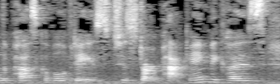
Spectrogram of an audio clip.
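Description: A woman's fairly low voice at a moderate pace, amid noticeable background noise. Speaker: lifestyle vlogger. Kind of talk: casual vlog chat. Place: home room. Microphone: phone near.

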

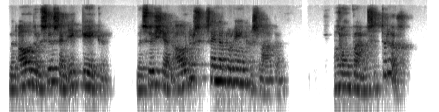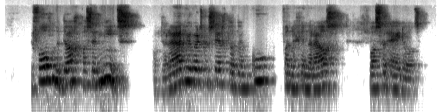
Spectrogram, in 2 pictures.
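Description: Somewhat breathy, a woman talks at a medium pitch and moderate pace with lively intonation. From Indonesia. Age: 70s. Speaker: researcher. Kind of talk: lecture. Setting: stage with audience.

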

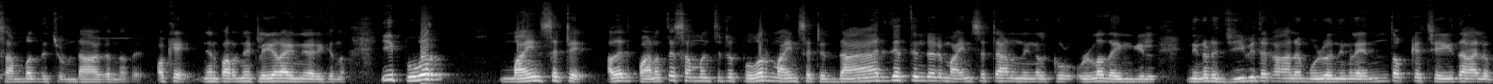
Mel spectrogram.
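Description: Against a quiet background, a man speaks in a dark, mellow tone at a fairly high pitch. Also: fairly even intonation. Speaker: motivational coach. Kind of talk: motivational talk.

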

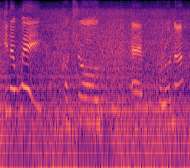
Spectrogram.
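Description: A woman's fairly slow speech comes through loud background noise. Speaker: vlogger. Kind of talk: casual vlog chat. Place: street. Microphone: phone near.

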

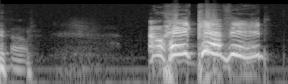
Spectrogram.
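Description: At an extremely high pitch, a put-on character voice carries the speech. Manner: sassy.

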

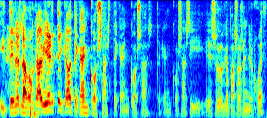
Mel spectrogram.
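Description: The pace is very fast. The pitch swings very widely. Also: man. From Spain. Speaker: gaming youtuber; gaming youtuber hosting a radio-style segment. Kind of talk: comedic call-in show. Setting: Skype call. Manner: animated.

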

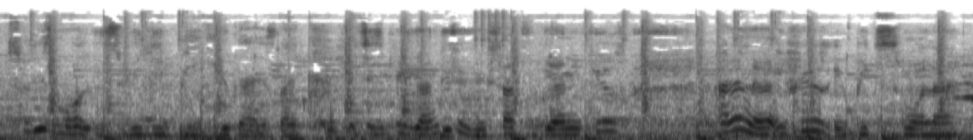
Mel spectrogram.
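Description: Moderate-paced speech over loud background music. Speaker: vlogger. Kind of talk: casual vlog chat. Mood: excited, curious. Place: market. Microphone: phone near.

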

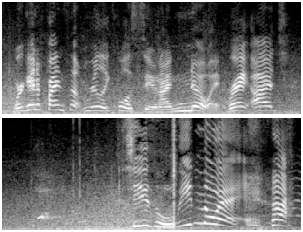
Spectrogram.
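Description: Over crowd noise in the background, a woman with a high pitch and very wide pitch swings talks at a moderate pace, with a dry sound and no echo. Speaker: parent vlogger. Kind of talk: casual vlog chat. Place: street. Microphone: phone near.

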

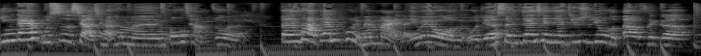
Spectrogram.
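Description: Against audible room echo and faint background music, a woman speaks at a high pitch and a fairly quick pace. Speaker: vlogger reviewing a product. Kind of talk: casual vlog chat. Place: home room. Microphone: camera far.

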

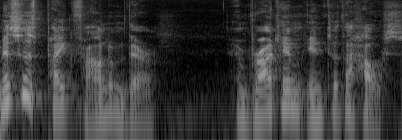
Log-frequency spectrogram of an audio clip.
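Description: There is vocal fry in this man's voice as he talks at a moderate pace, his pitch swinging very widely. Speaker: storyteller. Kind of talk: story reading aloud. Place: home room. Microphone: studio mic.

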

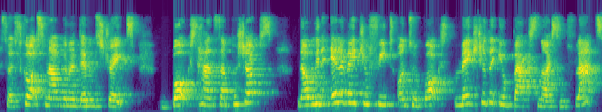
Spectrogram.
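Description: A woman talks in a high pitch with an upbeat tone and lively intonation. Her voice is raised and projected, at a moderate pace. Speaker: fitness coach. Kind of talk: online workout class instruction. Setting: video call. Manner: upbeat, encouraging.

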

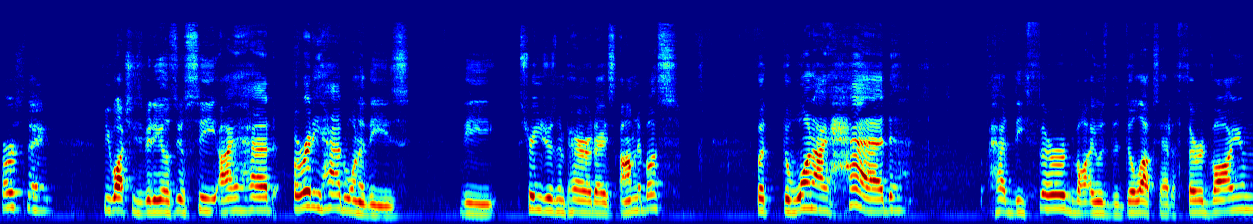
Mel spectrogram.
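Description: A man's raised, projected voice with ordinary pitch variation. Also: moderate pace. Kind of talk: casual product showcase. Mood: wry, joking. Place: shop. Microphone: camera far.

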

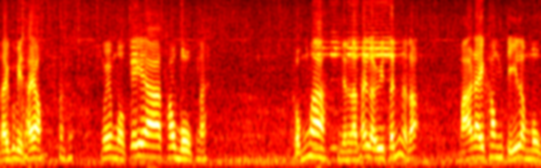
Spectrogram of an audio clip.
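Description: Noticeable background noise sits behind a man speaking at a moderate pace. His high pitch holds fairly even intonation. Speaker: food vlogger host. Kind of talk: casual vlog chat. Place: street. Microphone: lapel.

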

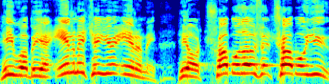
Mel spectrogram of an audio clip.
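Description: This man talks fast with an extremely high pitch. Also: ordinary pitch variation, fairly bright tone.

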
